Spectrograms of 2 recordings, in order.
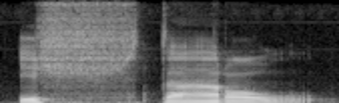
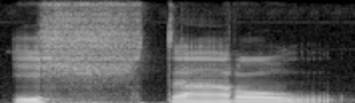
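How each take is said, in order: No difference in how they are said.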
